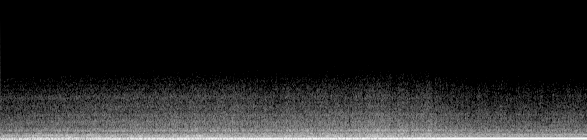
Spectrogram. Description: my camera is in my mac pro just to see how it sounds inside and one word about it, IT SOUNDS LIKE AN AIRPLANE getting ready to take off and then basicly the fans will spin up to full speed.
